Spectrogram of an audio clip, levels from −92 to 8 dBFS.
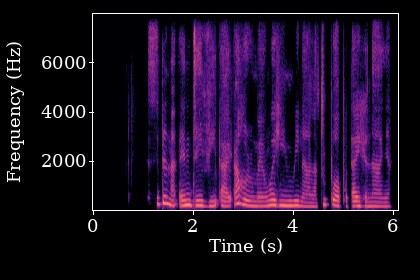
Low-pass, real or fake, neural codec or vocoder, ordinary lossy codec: none; fake; codec, 16 kHz, 2 kbps, X-Codec, HuBERT features, trained on general audio; none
